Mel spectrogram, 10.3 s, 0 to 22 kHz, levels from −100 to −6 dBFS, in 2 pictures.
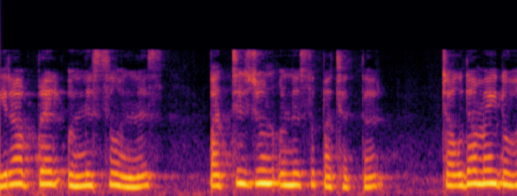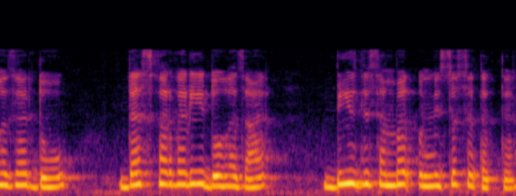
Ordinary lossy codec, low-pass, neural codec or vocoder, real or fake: none; none; codec, 16 kHz, 4 kbps, FunCodec, trained on Chinese and English, 50 frames a second; fake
